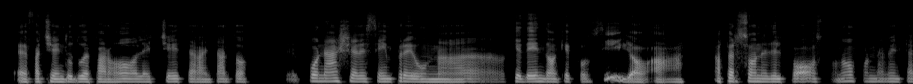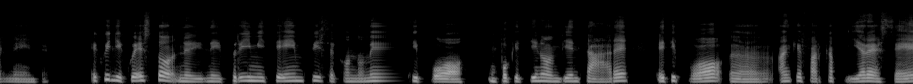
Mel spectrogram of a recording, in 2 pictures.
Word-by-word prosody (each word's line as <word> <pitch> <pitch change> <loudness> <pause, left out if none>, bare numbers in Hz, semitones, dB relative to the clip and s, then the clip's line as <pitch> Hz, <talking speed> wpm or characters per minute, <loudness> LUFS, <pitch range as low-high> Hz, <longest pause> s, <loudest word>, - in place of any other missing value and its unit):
ehm, - - +2
facendo 125 +1 +1
2 130 0 +2
parole 130 +1 +1
eccetera. 130 - -2
Intanto 65 +1 -3 0.5
può 150 - +2
nascere 145 -1 +1
sempre 130 +2 0
un 120 - -1
chiedendo 135 0 +2
anche 130 +2 -1
consiglio 65 - -1
a 115 0 -3 0.3
a 135 - -1
persone 140 0 +2
del 130 0 +1
posto, 130 0 -1
no, 145 +2 -2
fondamentalmente. 130 - -6 0.4
E 170 - -2
quindi 190 -4 +2
questo 180 +1 +3
nei, 140 -2 0
nei 140 -1 -2
primi 165 +3 +1
tempi 165 +2 +1
secondo 140 -2 -4
me 165 +2 -2
ti 155 -3 -1
può 130 - +4 0.2
un 145 - -2
pochettino 155 +2 +2
ambientare 150 +3 +1 0.2
e 155 - +2
ti 175 0 0
può, 155 0 +4
ehm, 125 -1 -1
anche 155 +4 0
far - - -2
capire 145 -1 +2
se 125 0 -4
135 Hz, 140 wpm, -33 LUFS, 125-155 Hz, 0.5 s, può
